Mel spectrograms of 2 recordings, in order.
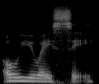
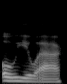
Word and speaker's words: OUAC: When you apply to university, you need a PIN to create your account on OUAC or OUAC, or you'll hear it pronounced a few different ways.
